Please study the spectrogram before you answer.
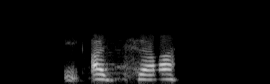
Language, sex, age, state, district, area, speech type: Hindi, female, 45-60, Uttar Pradesh, Ayodhya, rural, conversation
